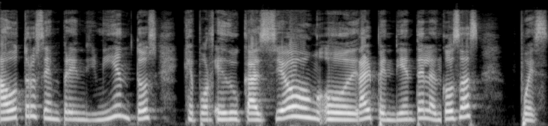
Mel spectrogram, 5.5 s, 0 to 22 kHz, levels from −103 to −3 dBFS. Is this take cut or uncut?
cut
